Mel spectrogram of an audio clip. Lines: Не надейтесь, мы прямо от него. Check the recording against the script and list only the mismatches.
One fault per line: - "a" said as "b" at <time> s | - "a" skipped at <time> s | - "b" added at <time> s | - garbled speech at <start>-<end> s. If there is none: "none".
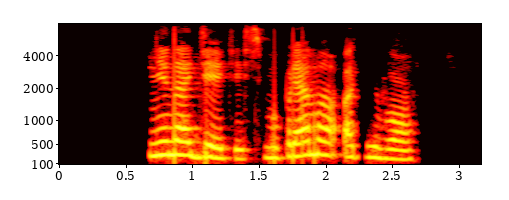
none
